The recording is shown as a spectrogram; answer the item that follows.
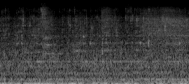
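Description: Distilled (DI) water being poured into a container for a 50-50 engine coolant mix on a drift trike, a steady close liquid trickle and splash with no talking.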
